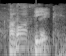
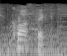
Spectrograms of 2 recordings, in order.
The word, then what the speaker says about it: Caustiq: Yes, that was, Caustig. At least I think that's how it's pronounced. C-A-U-S-T-I-Q? – Caustic. Caustic. – Caustic, okay. – As in, like, acid.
